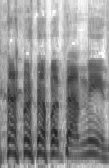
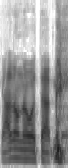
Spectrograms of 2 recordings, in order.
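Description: First: Said in the usual way. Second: Laughing through the line "I don't know what that means". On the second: Retold or imitated. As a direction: let a laugh break into "means".

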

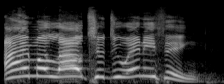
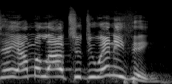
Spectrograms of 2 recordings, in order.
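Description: First: Loud, high defiant claim. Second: Loud, high, cocky claim; defiant claim. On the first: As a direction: shout it out like a defiant crowd. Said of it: "their response is". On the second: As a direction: toss it out like a crowd that won't listen. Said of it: "That's their response". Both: Retold or imitated.

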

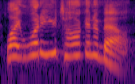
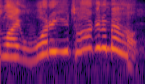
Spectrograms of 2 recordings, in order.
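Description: First: Higher, fast, but less squeaky; a calmer rerun of the same protest; milder disbelief. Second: Much higher, fast, squeaky disbelief; incredulous squeal. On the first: Preacher repeating Gideon's protest with milder disbelief. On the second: Gideon protesting the jars and jelly beans, squealing in disbelief. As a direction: let the voice crack up in total disbelief. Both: Retold or imitated.

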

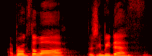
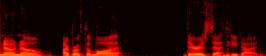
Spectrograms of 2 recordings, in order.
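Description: First: Higher, louder alarmed cry; panicked mock dread. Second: Calm, settled reply. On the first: A sinner repenting like at Sinai, in loud mock panic. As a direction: blurt it out in mock terror of punishment. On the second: Retold or imitated. The speaker answers the panicked sinner, calm and assured. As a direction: gently set the record straight. Calm Calvary-style repentance.

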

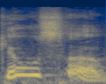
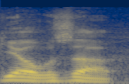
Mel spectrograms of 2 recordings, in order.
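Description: First: Wary high-pitched reply. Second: Lightly low, level greeting of a retold caller; cool caller greeting. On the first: Retold or imitated. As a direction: answer unsure, pitch jumping up. Retold wary reply to the caller. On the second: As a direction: greet coolly, giving nothing away. Retold caller opens the phone call.

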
